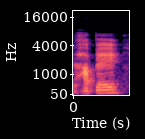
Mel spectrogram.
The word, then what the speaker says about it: Rapé: most often it's called repay or some people pronounce it ha pay and it has a bunch of other different tribal names but I usually call it rap a and Rob a is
